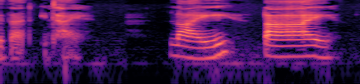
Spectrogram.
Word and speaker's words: ใหล: say that in tai lai lai lai a rising tone lie light here is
